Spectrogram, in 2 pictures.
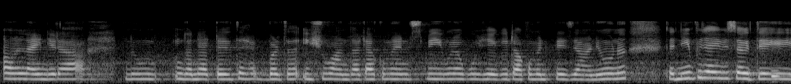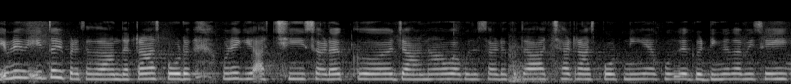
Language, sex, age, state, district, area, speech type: Dogri, female, 18-30, Jammu and Kashmir, Kathua, rural, spontaneous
